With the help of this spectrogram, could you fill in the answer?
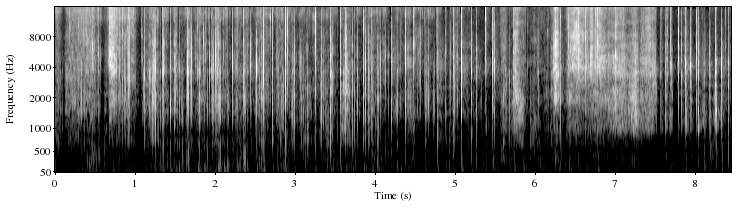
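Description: Long nails rapidly tap the rubber buttons of a flat plastic LED remote control and scratch across its plastic back. The result is a dense stream of sharp, bright clicks mixed with dry, scratchy rasping, almost entirely high-pitched with no low end.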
